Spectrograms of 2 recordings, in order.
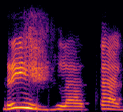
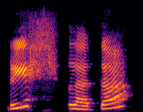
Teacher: Rihlata, kemudian hak sukun ya. Ketika hak sukun harus betul-betul hak yang tempat keluarnya di tenggorokan ya, di tenggorokan bagian tengah ya. Jangan diganti dengan tempat keluar di bagian bawah.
